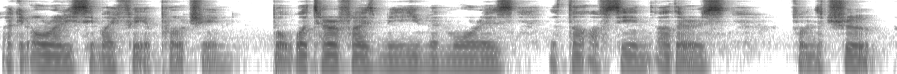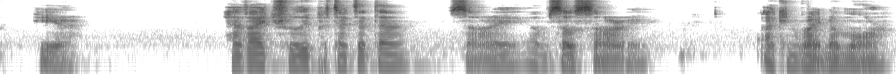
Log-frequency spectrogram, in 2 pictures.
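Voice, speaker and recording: A man narrating game text aloud in a dramatic, halting way, stumbling over some words as he reads. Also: mid-range voice, flat delivery, gravelly, darkish tone, slight background noise.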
